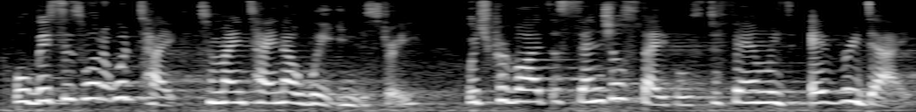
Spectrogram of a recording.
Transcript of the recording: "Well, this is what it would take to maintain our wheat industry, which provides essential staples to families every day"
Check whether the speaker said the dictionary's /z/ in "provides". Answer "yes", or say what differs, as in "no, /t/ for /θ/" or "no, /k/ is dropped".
yes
